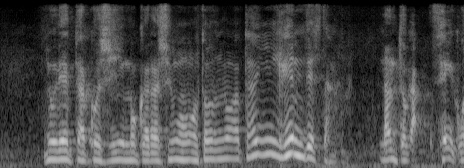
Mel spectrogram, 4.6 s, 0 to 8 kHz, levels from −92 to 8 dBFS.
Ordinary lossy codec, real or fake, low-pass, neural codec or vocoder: none; fake; 7.2 kHz; codec, 16 kHz, 4 kbps, X-Codec, HuBERT features, trained on balanced general audio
